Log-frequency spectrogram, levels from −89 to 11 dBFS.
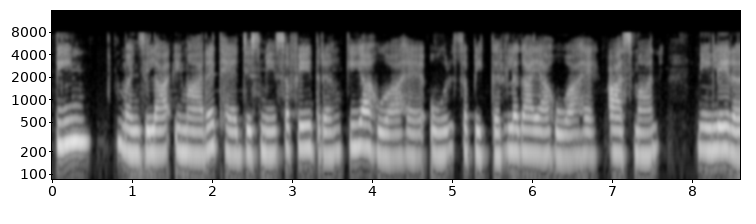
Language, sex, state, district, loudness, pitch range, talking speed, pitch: Hindi, female, Uttar Pradesh, Etah, -15 LUFS, 185-215 Hz, 130 wpm, 195 Hz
